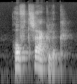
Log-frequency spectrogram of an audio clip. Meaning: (adjective) main; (adverb) mainly
- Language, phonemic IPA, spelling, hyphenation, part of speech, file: Dutch, /ˈɦoːftˌsaː.kə.lək/, hoofdzakelijk, hoofd‧za‧ke‧lijk, adjective / adverb, Nl-hoofdzakelijk.ogg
